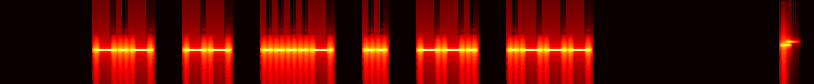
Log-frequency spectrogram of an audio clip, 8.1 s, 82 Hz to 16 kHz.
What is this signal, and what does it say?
Morse code, heard as a keyed tone, about 20 wpm, spaced as for 15 wpm, 700 Hz. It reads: KM4IGJ
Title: 219 Lesson 35g - Number 0 - Call Signs 20wpm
